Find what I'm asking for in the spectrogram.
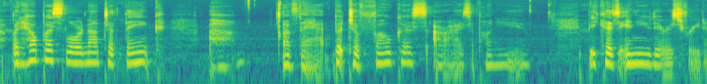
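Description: Speaking at a moderate pace, a woman with a fairly low voice and vocal fry keeps her intonation fairly even. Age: 60s. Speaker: interviewer and Sunday class teacher. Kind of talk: casual interview. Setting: studio.

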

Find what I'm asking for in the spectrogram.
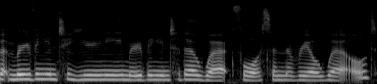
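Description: Speaking with an Australian accent, a woman keeps a medium pitch. Her intonation stays fairly even. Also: dry, close sound with no echo. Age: 20s. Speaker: former school captain, university student. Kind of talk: interview.

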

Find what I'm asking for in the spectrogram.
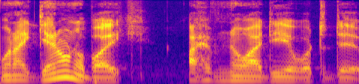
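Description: This man has a plain, everyday voice. His fairly low pitch moves with ordinary pitch variation. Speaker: podcast host. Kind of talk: casual chat. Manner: joking, laughs often.

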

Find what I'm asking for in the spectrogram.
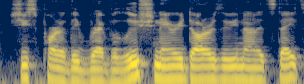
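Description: A man speaks with a Southern US accent. His pitch is fairly low. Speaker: podcast co-host. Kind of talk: casual chat.

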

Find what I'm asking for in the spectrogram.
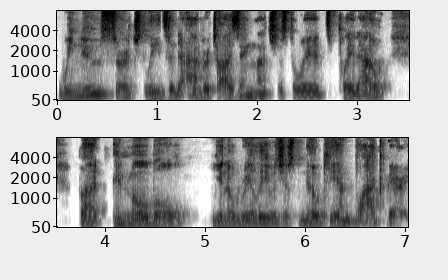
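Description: A man with a Canadian accent talks at a fairly quick pace and medium pitch, somewhat breathy, with ordinary pitch variation and very even loudness. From Canada, Ontario (Dundas near Hamilton). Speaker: entrepreneur and investor. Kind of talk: interview conversation. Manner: conversational with frequent repetitions.

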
